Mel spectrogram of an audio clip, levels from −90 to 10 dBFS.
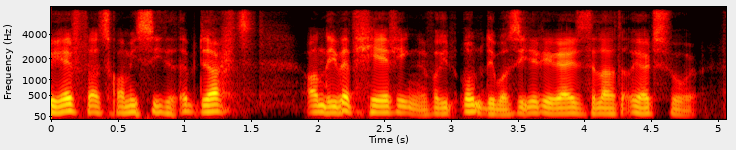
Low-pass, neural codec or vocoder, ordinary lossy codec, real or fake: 7.2 kHz; codec, 16 kHz in and 24 kHz out, 0.4 kbps, LongCat-Audio-Codec, four codebook decoder; none; fake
